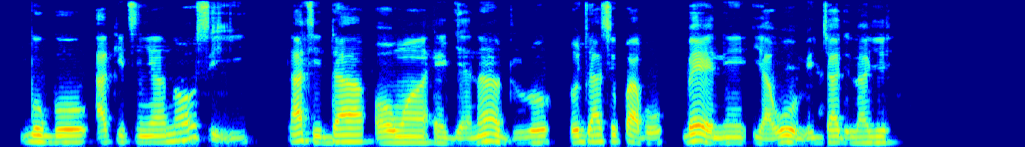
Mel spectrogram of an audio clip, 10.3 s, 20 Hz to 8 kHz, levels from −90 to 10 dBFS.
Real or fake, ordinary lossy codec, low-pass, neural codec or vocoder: real; none; none; none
